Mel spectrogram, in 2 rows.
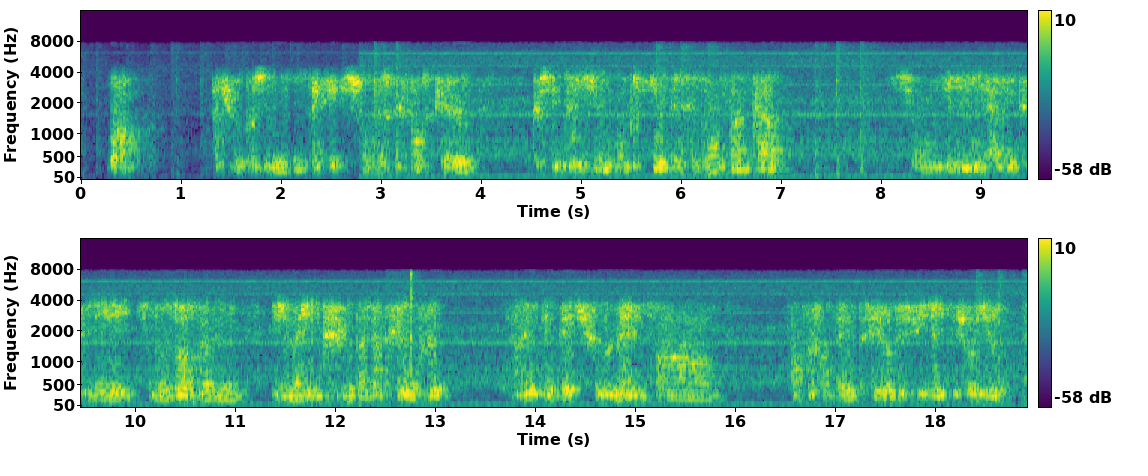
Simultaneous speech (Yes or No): No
